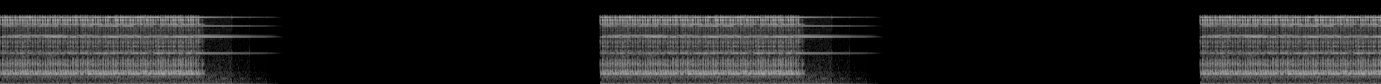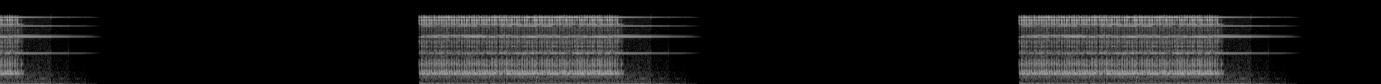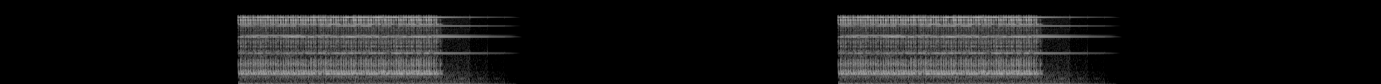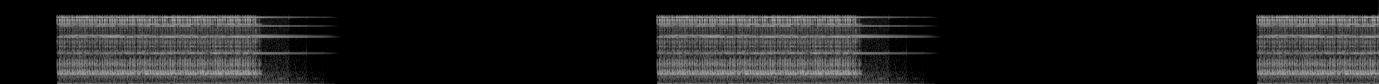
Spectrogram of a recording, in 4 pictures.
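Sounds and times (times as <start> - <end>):
telephone ringing: 0.0 - 2.8, 6.0 - 8.8, 12.0 - 14.8, 18.0 - 20.8, 24.0 - 26.8, 30.0 - 32.8, 36.0 - 38.8, 42.0 - 44.8, 48.0 - 50.8, 54.0 - 55.2.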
